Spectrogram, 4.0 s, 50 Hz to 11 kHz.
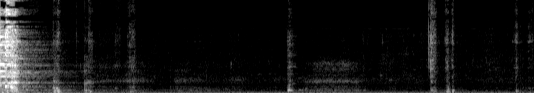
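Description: Faint, scattered light clicks and taps of a metal trim plate being set in place on a Ford 5.0 V8's intake, over a low steady hum.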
